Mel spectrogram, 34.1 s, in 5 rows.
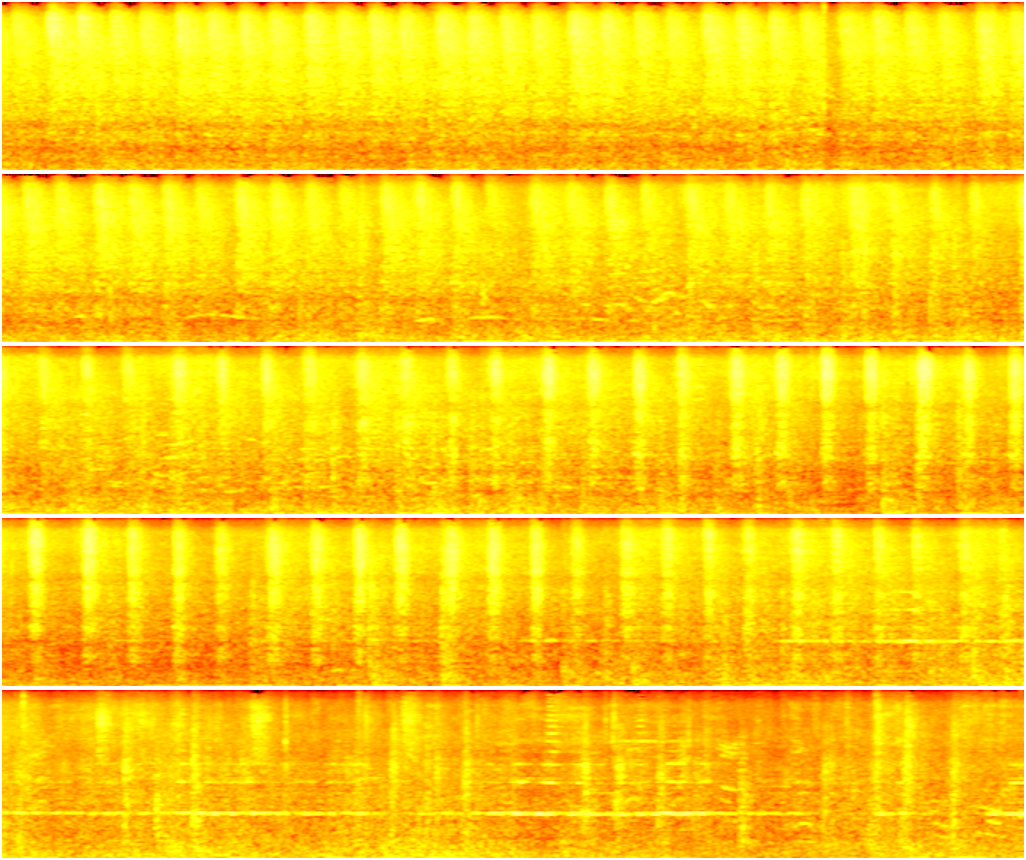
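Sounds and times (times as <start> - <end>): steam hiss: 0.0 - 34.0
train wheels clattering on track: 0.0 - 34.0
steady high squeal: 23.7 - 34.0.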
